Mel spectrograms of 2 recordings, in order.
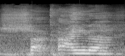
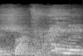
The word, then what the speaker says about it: Shekinah: And then we have the Shekinah glory. The Shekinah glory, and it is spelled like she, S-H-E-K-I-N-A-H.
